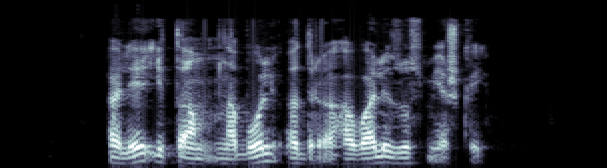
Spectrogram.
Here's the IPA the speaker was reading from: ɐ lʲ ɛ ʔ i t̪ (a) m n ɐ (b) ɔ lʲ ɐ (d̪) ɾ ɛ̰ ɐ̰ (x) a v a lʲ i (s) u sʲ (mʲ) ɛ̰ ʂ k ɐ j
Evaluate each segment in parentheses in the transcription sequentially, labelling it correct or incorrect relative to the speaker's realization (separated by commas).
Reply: correct, correct, correct, incorrect, incorrect, correct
